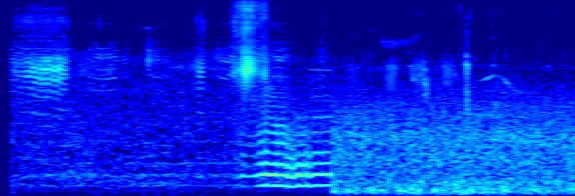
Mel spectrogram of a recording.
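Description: A bee buzzing in a flower: a short buzz at the start, then a steady wingbeat hum from just before two seconds that cuts off abruptly about half a second later. Faint outdoor background follows.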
